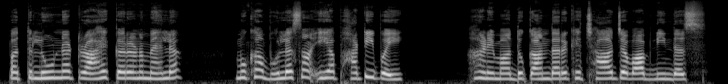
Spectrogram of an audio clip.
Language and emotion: Sindhi, fearful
